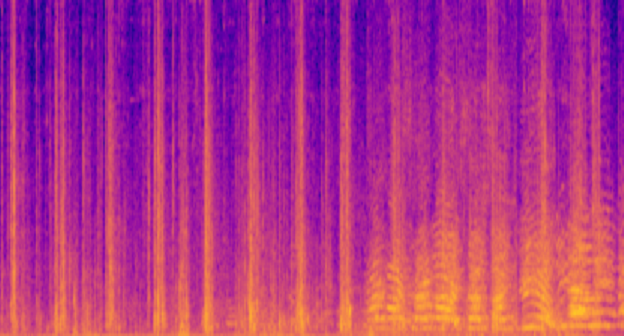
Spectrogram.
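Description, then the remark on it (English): The Glenville Panthers cheerleaders shout and cheer together, starting with sharp rhythmic claps and stomps, then rising into loud, high-pitched unison yells that grow more excited toward the end. “That's a lot to take in, so let's get to the cheering.”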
